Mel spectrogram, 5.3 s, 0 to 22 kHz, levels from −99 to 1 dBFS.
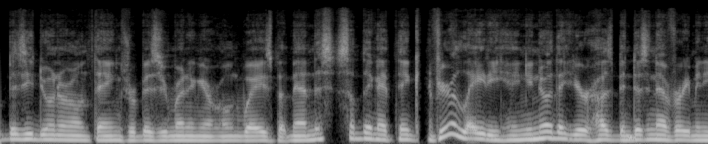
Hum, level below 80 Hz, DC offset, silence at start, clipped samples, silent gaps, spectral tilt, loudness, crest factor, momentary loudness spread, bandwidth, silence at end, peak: none; -64 dBFS; under 0.1%; 0 s; under 0.1%; none; -7 dB/octave; -27 LUFS; 12 dB; 3 LU; 13.5 kHz; 0 s; -14 dBFS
